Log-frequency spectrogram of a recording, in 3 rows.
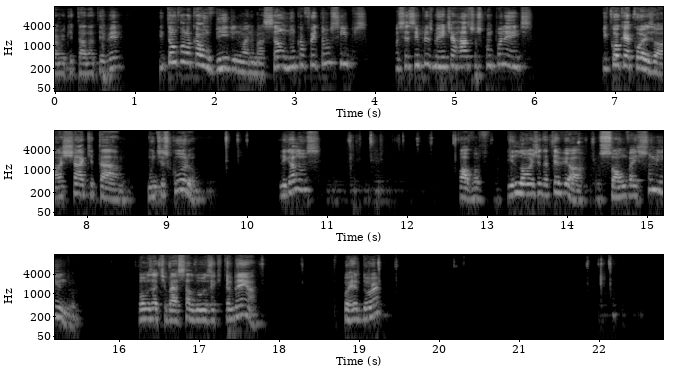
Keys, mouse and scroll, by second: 8.3 d, 9.9-14.1 typing, 16.3-20.6 typing, 22.0-22.8 typing.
